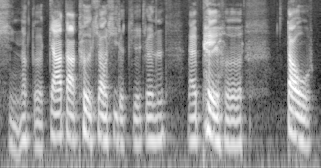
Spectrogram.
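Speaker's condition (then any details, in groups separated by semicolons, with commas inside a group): Hearing loss; moderate bilateral hearing loss, acquired in kindergarten when a bigger child bumped ear, normal before; in-the-ear hearing aids both ears, no cochlear implant, misses fast teacher speech, removes aids in noise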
